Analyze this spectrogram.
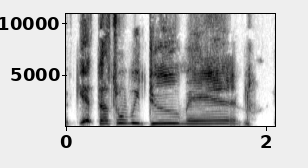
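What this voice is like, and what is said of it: Impression of Tom Sandoval. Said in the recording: “her impression of Sandoval”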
